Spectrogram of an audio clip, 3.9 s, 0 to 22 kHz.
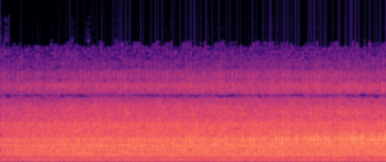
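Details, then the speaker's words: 2010 PT Cruiser, Chrysler 2.4, engine rebuilt after a broken timing belt: steady mid-pitched power steering pump whine over the idle from low fluid. "power steering is not doing so well wonder if we're out of fluid yeah I hear the pump screaming it's not okay"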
